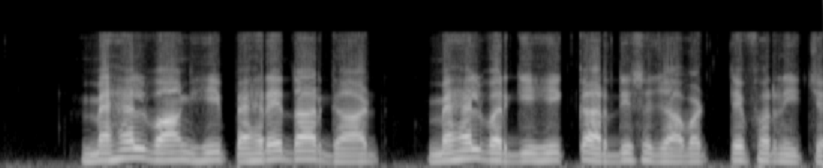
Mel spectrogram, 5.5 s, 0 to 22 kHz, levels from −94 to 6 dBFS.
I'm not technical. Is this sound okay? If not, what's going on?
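No. 4-bit ADPCM compression runs through the whole clip. This old-style compression saves each moment of the sound as a tiny step from a guess about where the sound is heading, with only 16 possible steps. The rounding leaves a gritty hiss that rises with every loud part of the speech and roughens sudden sounds. Nothing is left above 10.6 kHz, which fits a lowered sample rate and makes the speech sound dull.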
